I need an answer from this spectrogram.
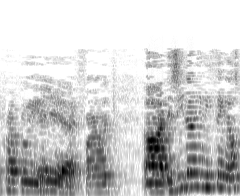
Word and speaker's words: MacFarlane: Am I pronouncing his name properly? Yeah. MacFarlane.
